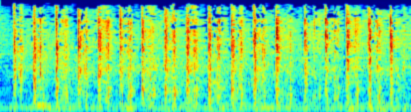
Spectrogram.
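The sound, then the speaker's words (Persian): Garlic is chopped with a handheld kitchen chopping gadget, giving many quick, even clicking chops in a steady rhythm, fairly quiet and with no talk. “وقتی که سیر رو خورد کردیم با این وسیله که سرعت کارمون خیلی بالا میبره و دستمونم بوی سیر نمیگیره،”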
